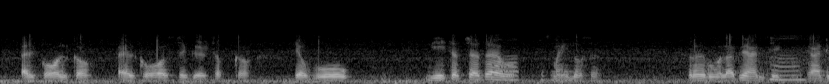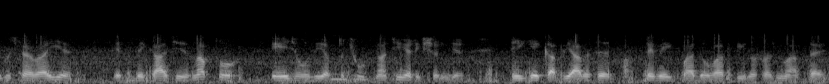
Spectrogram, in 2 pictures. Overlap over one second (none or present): none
